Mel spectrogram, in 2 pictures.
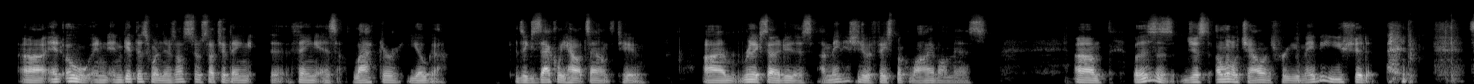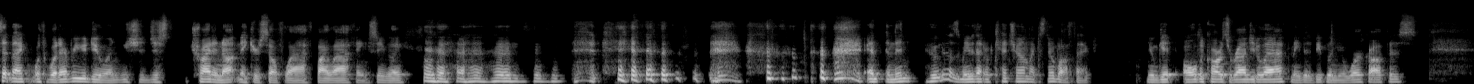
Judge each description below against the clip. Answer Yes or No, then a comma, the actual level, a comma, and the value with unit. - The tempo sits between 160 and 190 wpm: No, fast, 205 wpm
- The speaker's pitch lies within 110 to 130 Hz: Yes, low, 115 Hz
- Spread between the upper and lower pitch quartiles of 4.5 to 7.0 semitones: Yes, average, 4.8 semitones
